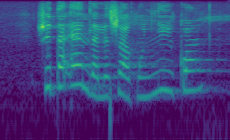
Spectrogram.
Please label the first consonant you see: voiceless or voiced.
voiceless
